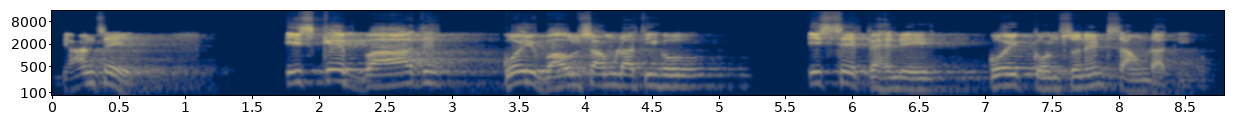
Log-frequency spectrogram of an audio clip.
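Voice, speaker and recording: A man teaching a phonetics lesson to a class, speaking slowly and repeating sample words for his students. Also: fairly high pitch, lively intonation. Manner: slow, repetitive, addresses students as children. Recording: echoey lo-fi room recording.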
